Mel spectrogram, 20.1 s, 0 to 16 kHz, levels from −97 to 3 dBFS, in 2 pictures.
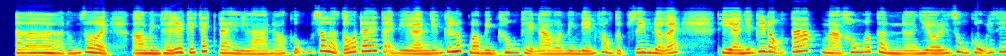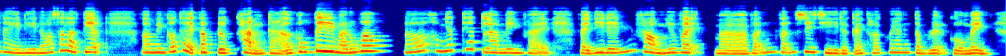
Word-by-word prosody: À, 225 -1 +2
đúng 200 +3 -2
rồi. 245 -6 +3 0.2
Ờ, 205 0 +1
mình 200 -1 +4
thấy 205 -1 +3
là 265 - +5
cái 250 - 0
cách 335 +1 -2
này 210 -3 +1
là 180 -1 0
nó 190 +2 -4
cũng 280 +7 -7
rất 350 +3 +3
là 285 - +2
tốt 255 +7 +2
đấy. 350 +1 +4
Tại 270 -12 -2
vì 200 -1 -1
là 185 0 +4
những 195 +4 0
cái 315 +4 +3
lúc 350 0 +2
mà 230 -2 +3
mình 200 -2 0
không 250 +5 -3
thể 215 -8 -2
nào 180 +2 0
mà 185 - -1
mình 190 -1 -1
đến 185 +3 +1
phòng 260 -2 -3
tập 190 -2 -5
gym 245 0 +2
được 215 -4 +2
ấy, 240 +6 +3 0.4
thì, 235 -2 +3
à, 205 - +5
những 220 +3 +2
cái 330 +1 +2
động 305 -2 0
tác 365 +1 +2
mà 215 -5 +1
không 270 +6 -3
có 305 - -1
cần, 245 -11 0
ờ, 190 0 -3
nhiều 200 +1 +1
đến 215 +3 0
dụng 255 -4 -1
cụ 235 -3 -1
như 245 - -5
thế 310 - -2
này 265 -6 -3
thì 230 0 -1
nó 235 +3 -2
rất 385 +7 -2
là 340 - +2
tiện, 290 -1 +2 0.4
ờ, 260 - -3
mình 260 0 0
có 310 +3 0
thể 365 - +4
tập 265 0 +1
được 230 -1 +2
hẳn 200 -3 +1
cả 210 -2 -2
ở 210 +4 0
công 295 -1 -2
ty 345 -2 +9
mà, 250 -4 +3
đúng 255 +3 0
không? 350 0 +4 0.3
Đó, 290 +8 -3
không 345 -4 -2
nhất 375 +3 -2
thiết 470 -8 -3
là 255 0 0
mình 235 -1 -1
phải 220 - -4 0.3
phải 210 -3 +1
đi 245 +6 -1
đến 245 +5 -1
phòng 255 -8 +2
như 245 +3 -1
vậy, 260 -1 +1
mà 190 -2 -2
vẫn 260 +9 -5
vẫn 275 -1 -6
duy 295 0 +2
trì 230 -7 -1
được 195 - -2
cái 195 +2 -4
thói 215 0 -6
quen 260 -1 -4
tập 215 - -3
luyện 205 +1 -3
của 200 -4 -3
mình. 190 0 +1
235 Hz, 295 wpm, -19 LUFS, 200-285 Hz, 0.4 s, ty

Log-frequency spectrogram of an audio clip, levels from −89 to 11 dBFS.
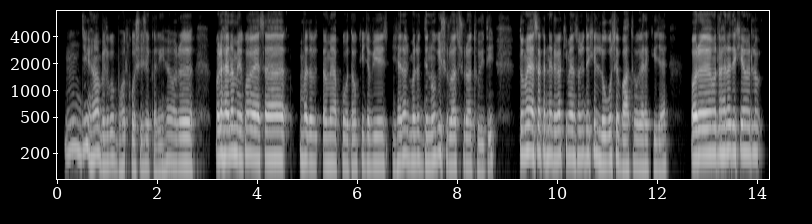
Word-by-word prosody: उम, 215 0 -7
जी, 235 +4 -3
हाँ। 185 +3 0
बिल्कुल, 155 +2 -4
बहुत 150 +2 -7
कोशिशें 135 +1 -6
करी 120 0 -8
हैं 160 +3 -6
और 150 -1 -4 0.7
मतलब 185 +1 +5
है 185 -1 +6
ना, 195 - +3
मेरे 180 -3 +1
को 185 +1 -2
ऐसा 175 -1 +4 0.7
मतलब 160 -1 -1
मैं 155 0 -1
आपको 150 +1 -5
बताऊँ 145 +1 -4
कि 160 - -7
जब 150 -1 -4
ये 155 0 -1 0.2
ये 140 - -10
है 160 - +2
ना, 185 - +1
मतलब 165 -1 -2
दिनों 160 +2 -1
की 195 -1 -2
शुरुआत 150 -4 -1
शुरुआत 150 -2 -5
हुई 125 -1 -6
थी। 160 +1 -6 0.5
तो 185 - 0
मैं 205 +1 +4
ऐसा 195 +1 +2
करने 185 -1 -1
लगा 180 +1 +1
कि 185 +1 -9
मैंने 180 -1 +2
सोचा, 180 +1 -3
देखिए, 185 +3 -3
लोगों 160 -1 +1
से 170 +1 -1
बात 140 -1 -2
वग़ैरह 140 -1 -1
की 135 - -6
जाए 135 +2 -4 0.5
और 175 +1 +10 0.3
मतलब 195 0 +1
है 200 - +3
ना, 210 0 +3
देखिए, 205 0 +1
मतलब 195 0 -4
165 Hz, 225 wpm, -23 LUFS, 150-185 Hz, 0.7 s, और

